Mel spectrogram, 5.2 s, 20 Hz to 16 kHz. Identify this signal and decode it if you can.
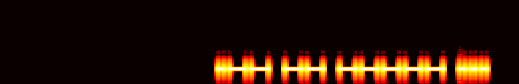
Morse code, heard as a keyed tone, about 21 wpm, 700 Hz. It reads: WM0S
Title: USA Call Signs - 4 Characters - Repeated 3x - 22wpm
